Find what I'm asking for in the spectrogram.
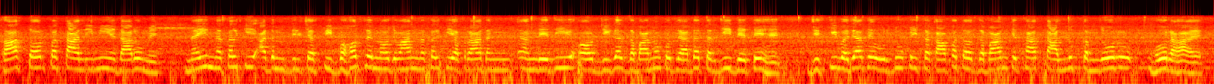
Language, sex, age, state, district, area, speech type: Urdu, male, 18-30, Uttar Pradesh, Azamgarh, rural, spontaneous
